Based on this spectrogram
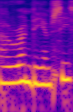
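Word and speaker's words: Run-DMC: Maar dat is natuurlijk eh, Run DMC, zeg ik dat goed?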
